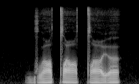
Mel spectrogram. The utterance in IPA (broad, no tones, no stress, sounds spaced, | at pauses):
ɡ o tˤ i ɐ̯ tˤ y ɐ̯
